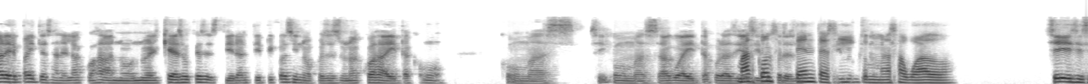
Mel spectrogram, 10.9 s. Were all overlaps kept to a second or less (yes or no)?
no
